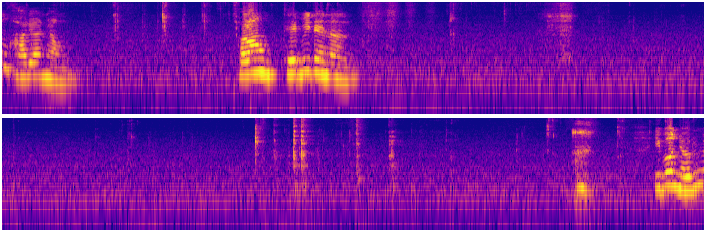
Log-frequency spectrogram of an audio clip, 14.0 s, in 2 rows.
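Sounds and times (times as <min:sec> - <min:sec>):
low background hum: 0:00.0 - 0:14.0
woman chewing food: 0:00.9 - 0:02.4, 0:03.7 - 0:07.2, 0:07.8 - 0:09.0, 0:10.3 - 0:13.4.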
